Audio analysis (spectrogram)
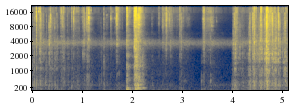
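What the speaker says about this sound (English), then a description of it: "pinch that open and cut this thick bit off as well" Scissors cut a thick paper section from a junk journal cover, giving close crunchy snips and rustling paper in short irregular bursts.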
